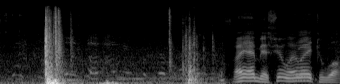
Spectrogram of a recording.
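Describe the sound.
The heavy door of a black taxi van slams shut with a loud thud in La Monnaie, followed by a softer second knock, low engine rumble underneath, then a person starts talking.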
